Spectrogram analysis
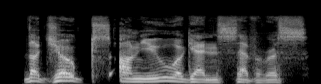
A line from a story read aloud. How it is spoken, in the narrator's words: Black snarled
